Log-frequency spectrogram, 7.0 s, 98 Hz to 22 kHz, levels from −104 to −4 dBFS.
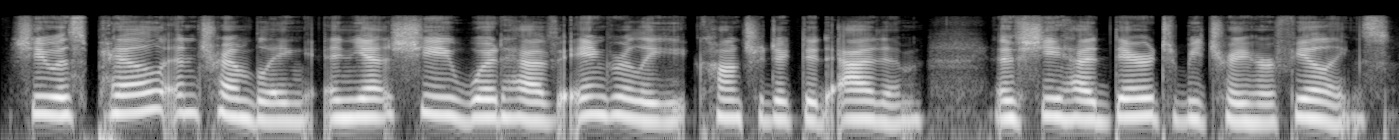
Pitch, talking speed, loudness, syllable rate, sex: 230 Hz, 180 wpm, -17 LUFS, 4.8 syllables/s, female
